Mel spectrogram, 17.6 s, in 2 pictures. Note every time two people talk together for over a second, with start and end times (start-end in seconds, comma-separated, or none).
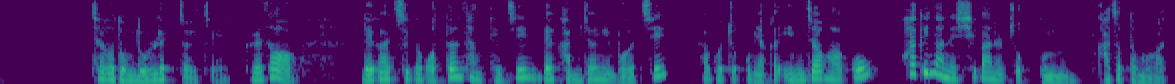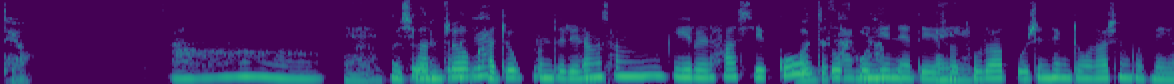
11.7-13.3, 14.7-16.2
